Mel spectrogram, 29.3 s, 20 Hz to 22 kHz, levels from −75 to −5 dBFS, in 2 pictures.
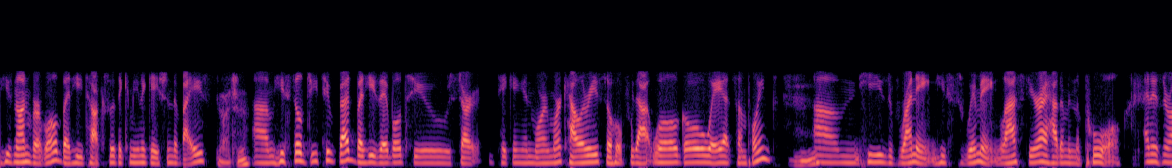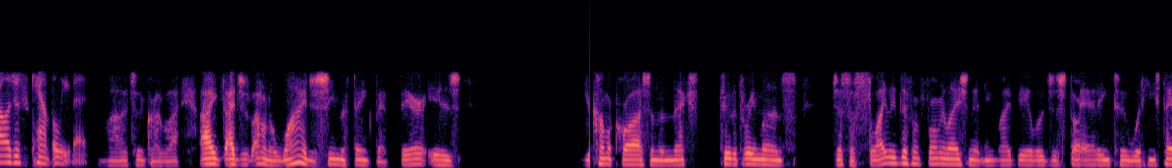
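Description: The whole clip runs through a Bluetooth CVSD headset codec: speech squeezed into roughly 150 Hz to 3.5 kHz, nothing above 4 kHz, with a gritty hiss and scratchy s sounds from the one-bit slope coding. At 7.90 s, just before "that will", there's a jump where about a tenth of a second vanishes, likely a dropped buffer (overrun). The same skip hits at 22.01 s, before "come across in the", losing nearly a third of a second, and again at 28.14 s, right after "be able to just", losing about a tenth.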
